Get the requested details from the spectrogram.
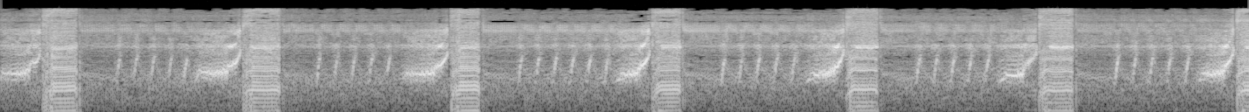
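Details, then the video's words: A cicada calling from a tree at very close range, transparent wings showing its pumping abdomen; regular phrases about every second, a ticking pulse train climbing into a buzzy sweep that ends in a loud rasping burst. "鳴いているセミに接近して撮影してみた！I approached the cicadas that were singing and took a picture!"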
